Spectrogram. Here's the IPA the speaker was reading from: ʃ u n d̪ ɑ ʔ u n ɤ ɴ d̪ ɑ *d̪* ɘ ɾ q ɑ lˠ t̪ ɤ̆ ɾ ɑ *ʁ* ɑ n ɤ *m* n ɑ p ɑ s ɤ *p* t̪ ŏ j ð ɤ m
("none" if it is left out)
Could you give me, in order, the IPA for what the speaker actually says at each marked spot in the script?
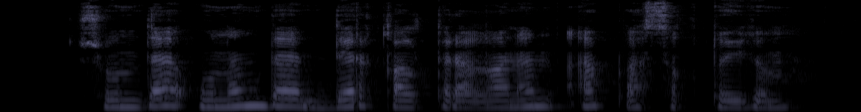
d̪, ʁ, none, q

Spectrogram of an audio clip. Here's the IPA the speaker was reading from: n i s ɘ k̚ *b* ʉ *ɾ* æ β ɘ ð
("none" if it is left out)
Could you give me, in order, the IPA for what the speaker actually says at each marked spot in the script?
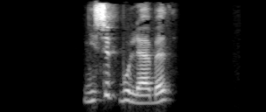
b, l

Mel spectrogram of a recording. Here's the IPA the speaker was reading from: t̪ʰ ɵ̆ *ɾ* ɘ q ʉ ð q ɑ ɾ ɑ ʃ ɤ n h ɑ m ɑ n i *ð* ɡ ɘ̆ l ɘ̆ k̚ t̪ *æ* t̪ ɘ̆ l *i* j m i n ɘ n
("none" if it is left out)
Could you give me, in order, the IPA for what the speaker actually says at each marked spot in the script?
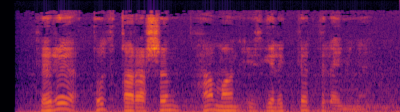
ɾ, z, æ, æ

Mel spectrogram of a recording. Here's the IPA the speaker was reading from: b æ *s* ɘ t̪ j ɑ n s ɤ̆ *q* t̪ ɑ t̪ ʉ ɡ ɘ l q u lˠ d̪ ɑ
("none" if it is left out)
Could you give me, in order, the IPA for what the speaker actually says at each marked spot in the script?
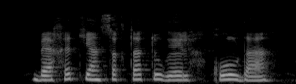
χ, q

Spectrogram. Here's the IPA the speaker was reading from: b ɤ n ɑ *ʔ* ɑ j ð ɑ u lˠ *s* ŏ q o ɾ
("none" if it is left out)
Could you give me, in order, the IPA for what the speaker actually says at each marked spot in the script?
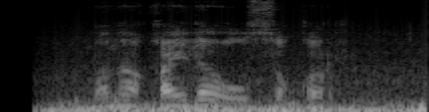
q, s

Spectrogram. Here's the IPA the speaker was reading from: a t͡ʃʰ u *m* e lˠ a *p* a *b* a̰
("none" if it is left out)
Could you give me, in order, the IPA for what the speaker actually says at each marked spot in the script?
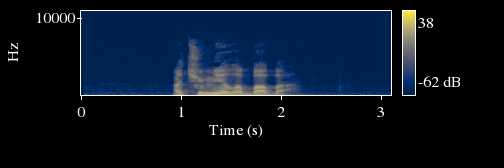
m, b, b

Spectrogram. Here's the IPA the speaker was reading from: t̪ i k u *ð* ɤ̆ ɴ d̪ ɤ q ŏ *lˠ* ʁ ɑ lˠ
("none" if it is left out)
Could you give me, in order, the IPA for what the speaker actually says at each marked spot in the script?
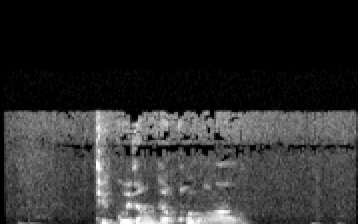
ð, lˠ

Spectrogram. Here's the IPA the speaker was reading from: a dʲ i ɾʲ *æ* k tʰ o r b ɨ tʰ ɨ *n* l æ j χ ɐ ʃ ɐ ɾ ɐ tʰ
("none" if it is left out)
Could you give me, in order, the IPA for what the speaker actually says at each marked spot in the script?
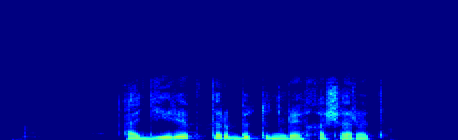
e, n

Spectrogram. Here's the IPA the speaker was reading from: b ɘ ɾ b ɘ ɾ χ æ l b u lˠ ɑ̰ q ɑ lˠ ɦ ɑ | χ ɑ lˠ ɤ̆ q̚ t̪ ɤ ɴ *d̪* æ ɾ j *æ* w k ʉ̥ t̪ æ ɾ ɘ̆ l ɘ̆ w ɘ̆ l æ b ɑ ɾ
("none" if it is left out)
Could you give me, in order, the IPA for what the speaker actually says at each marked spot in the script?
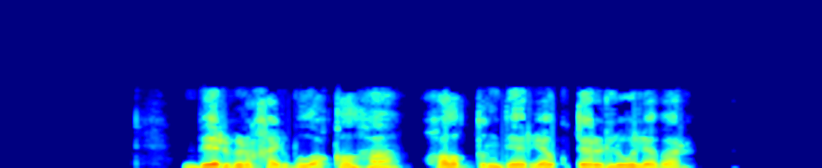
d̪, æ

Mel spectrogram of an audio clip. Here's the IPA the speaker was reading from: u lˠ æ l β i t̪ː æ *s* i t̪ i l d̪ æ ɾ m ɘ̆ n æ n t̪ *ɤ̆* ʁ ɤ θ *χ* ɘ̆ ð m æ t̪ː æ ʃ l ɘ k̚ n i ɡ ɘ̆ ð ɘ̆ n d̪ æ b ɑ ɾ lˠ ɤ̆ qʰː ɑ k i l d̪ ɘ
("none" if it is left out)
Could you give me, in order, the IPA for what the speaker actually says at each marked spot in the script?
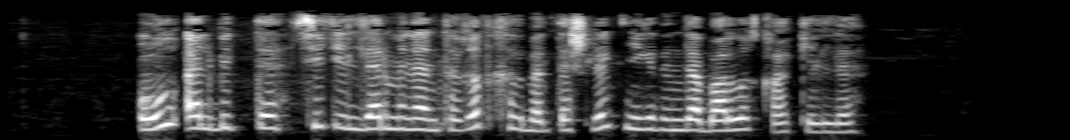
s, ɤ̆, χ

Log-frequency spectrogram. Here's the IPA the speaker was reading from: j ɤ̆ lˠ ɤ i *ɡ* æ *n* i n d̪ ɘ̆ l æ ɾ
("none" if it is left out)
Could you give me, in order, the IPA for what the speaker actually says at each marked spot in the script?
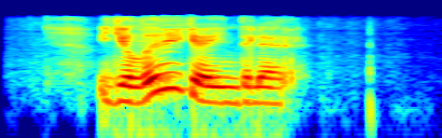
ɡ, none

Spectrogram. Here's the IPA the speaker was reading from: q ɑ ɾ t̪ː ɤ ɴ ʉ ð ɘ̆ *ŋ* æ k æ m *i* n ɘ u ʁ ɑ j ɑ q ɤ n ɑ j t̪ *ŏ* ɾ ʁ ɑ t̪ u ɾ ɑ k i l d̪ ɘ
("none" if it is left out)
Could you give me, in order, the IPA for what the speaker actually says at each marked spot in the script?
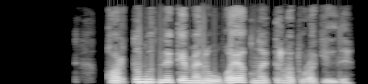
n, æ, ɤ̆

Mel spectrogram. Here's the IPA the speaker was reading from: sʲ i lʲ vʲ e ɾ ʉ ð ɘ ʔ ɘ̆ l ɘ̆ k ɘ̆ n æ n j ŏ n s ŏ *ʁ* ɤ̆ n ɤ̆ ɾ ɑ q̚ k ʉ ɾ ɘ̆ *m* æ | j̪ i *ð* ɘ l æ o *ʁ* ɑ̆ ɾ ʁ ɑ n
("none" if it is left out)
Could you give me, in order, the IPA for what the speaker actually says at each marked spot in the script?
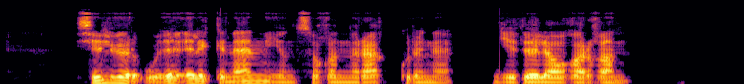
ʁ, n, ð, ʁ

